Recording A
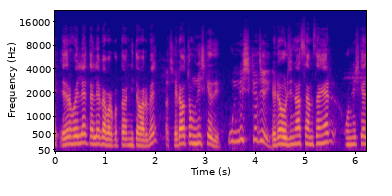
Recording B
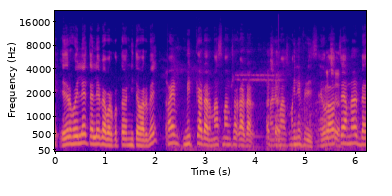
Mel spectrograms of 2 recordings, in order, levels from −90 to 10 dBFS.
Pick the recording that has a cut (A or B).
B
